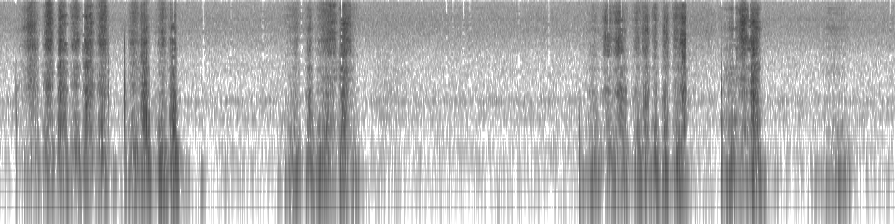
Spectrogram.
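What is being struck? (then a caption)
Chalk on a painted chalkboard. A white chalk stick writes and scratches across the dark painted surface of a small tabletop chalkboard in a wood-look frame. Five bursts of dry, raspy scraping strokes come with quiet pauses between them, each stroke leaving a bright, gritty texture over a low rubbing body.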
